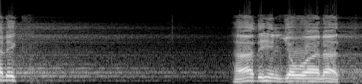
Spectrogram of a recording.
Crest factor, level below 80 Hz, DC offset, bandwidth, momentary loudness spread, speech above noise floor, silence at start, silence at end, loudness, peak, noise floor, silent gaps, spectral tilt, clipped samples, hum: 12 dB; -50 dBFS; under 0.1%; 13 kHz; 23 LU; 35 dB; 0 s; 0 s; -8 LUFS; 0 dBFS; -43 dBFS; none; -4 dB/octave; 0.7%; none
